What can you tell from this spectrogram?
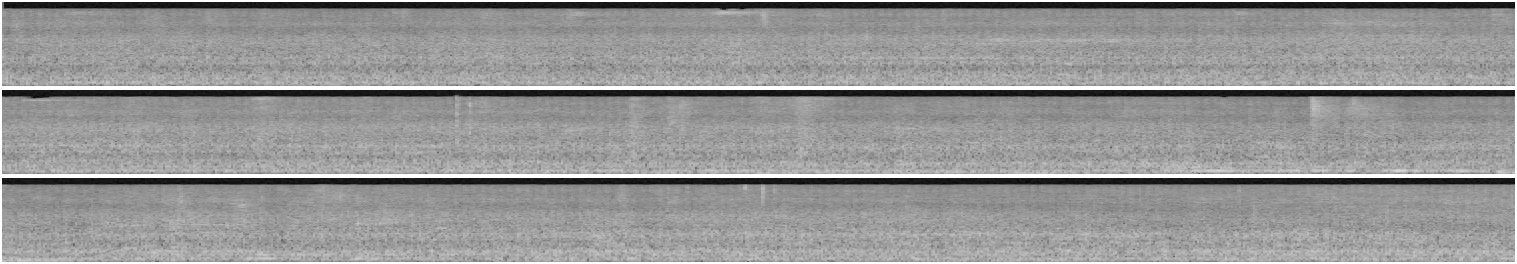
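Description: Large iron pan of Shanghai pan-fried buns (sheng jian bao) sizzling and steaming steadily as water boils off in the hot oil, with a few short louder knocks about ten to twelve seconds in.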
